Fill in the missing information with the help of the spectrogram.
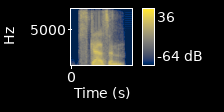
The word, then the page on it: scazon: Indian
